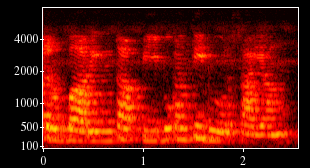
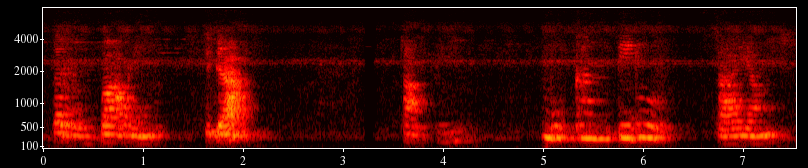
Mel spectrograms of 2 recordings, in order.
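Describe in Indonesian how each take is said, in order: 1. Langsung mengalir tanpa jeda. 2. Ada jeda setelah 'terbaring'. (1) "itu kan satu kalimat kita babat habis ya" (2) "Ambil jeda"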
